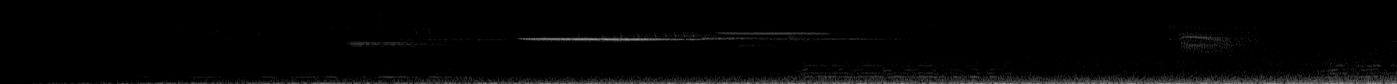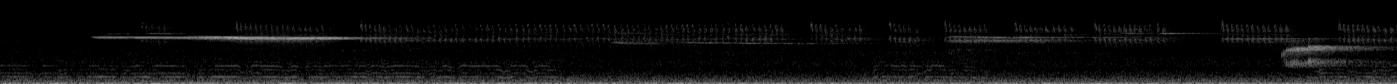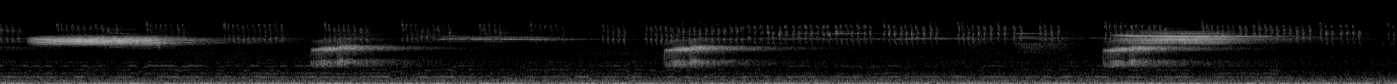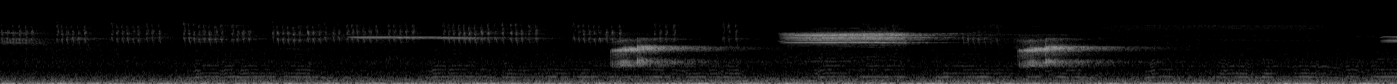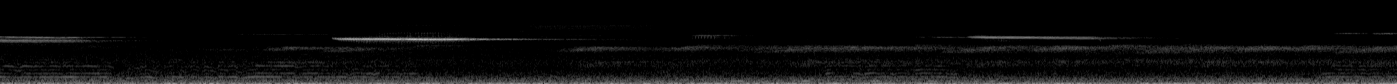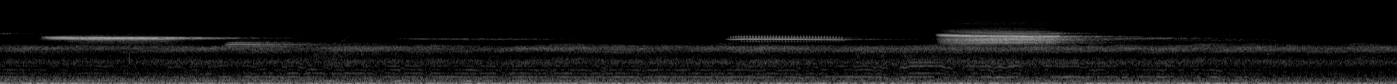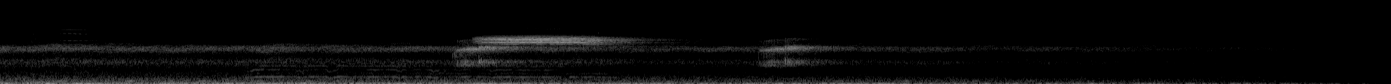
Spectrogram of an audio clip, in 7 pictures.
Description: One Square Inch of Silence is very possibly the quietest place in the United States. It is an independent research project located in the Hoh Rain Forest of Olympic National Park, which is one of the most pristine, untouched, and ecologically diverse environments in the United States.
